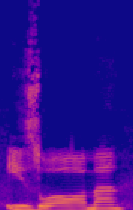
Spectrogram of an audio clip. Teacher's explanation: زوا کو ہم ایک الف کے برابر لمبا بھی کریں گے اور پر بھی کریں گے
